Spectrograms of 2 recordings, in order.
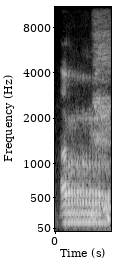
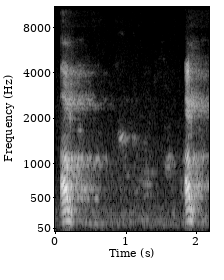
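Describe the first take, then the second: First: The r is trilled with several taps. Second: The r is fully stopped with no airflow. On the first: "فيرتعد لسانه نتيجة هذا الهواء" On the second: "يرفع اللسان ثم يغلق المخرج تماما، فتنحبس الراء"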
